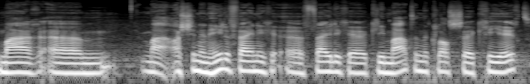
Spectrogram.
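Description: Fairly even in intonation, a man speaks at a very slow pace. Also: medium pitch for a man. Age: 20s. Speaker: teacher. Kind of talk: interview. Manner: hesitant.

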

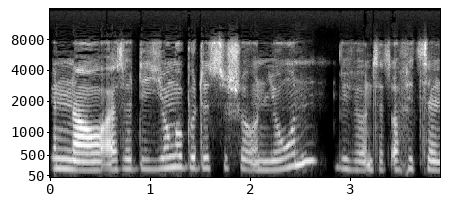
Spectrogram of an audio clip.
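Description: This woman's voice sits at a medium pitch. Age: 20s. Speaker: student volunteer. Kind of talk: interview. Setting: video call.

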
